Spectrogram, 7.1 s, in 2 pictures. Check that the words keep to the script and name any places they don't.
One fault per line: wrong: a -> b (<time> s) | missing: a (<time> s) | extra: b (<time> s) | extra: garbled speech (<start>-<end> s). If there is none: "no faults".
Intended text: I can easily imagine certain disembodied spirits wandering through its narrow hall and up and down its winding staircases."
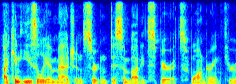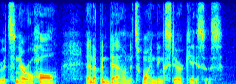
no faults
